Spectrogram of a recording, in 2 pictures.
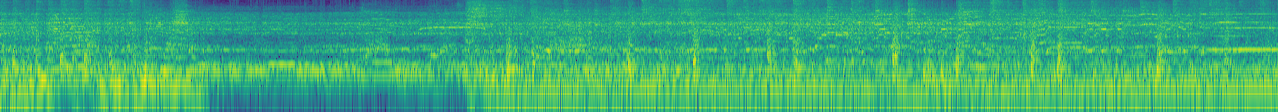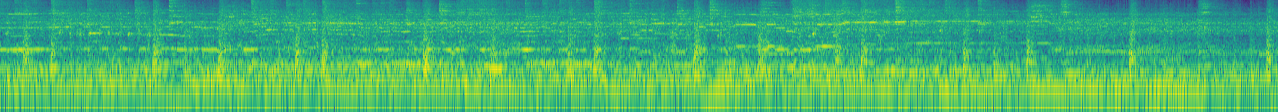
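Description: Heavy metal band playing live, with electric guitars, bass and a drum kit. About two and a half seconds in, the low end drops out for a few seconds. The full band comes back in and plays on steadily.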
